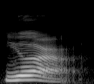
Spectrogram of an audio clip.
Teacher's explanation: Айн при сукуне, как мы говорили уже, неоднократно повторяли, мягкая, интенсивная остановка. Ю'тика. Та твердая.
